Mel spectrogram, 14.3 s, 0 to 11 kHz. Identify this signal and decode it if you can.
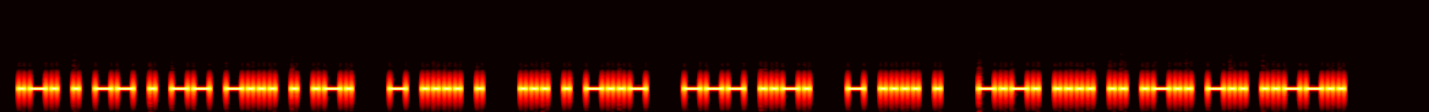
Morse code, heard as a keyed tone, about 22 wpm, 700 Hz. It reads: REMEMBER THE SEX OF THE CHILD?
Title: Sentences from Top 1600 Words 22wpm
